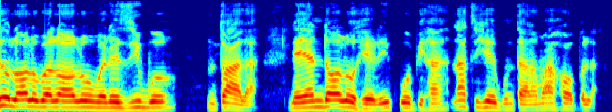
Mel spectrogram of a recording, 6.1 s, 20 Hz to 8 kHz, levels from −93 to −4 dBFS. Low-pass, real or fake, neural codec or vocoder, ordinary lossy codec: 7.2 kHz; real; none; none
